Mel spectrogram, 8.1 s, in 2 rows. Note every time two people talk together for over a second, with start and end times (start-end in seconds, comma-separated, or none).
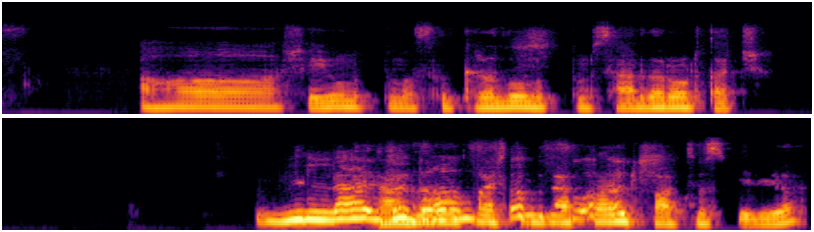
5.8-7.2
